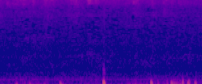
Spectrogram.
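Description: Low, irregular thuds from a handheld phone camera being carried while walking, several close together near the end, over a steady low hum.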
